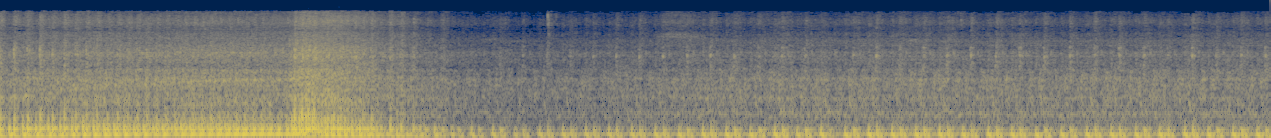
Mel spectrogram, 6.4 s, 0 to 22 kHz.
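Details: Suzuki Intruder VS800 V-twin after spark plug replacement: revs briefly, then settles into a steady, even idle with no popping, backfiring or misfiring, much smoother than before.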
